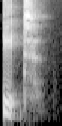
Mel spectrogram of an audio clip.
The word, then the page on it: it: British English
